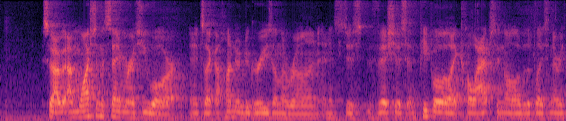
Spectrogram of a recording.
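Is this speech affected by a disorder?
No.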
